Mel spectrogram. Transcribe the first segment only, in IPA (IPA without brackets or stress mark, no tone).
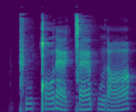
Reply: ǁ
